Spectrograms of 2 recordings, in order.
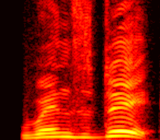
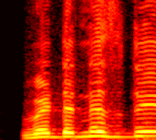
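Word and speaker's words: Wednesday: ये देखो WED, तो डी के बाद एन था तो डी को काटो, वेंसडे, वेडनेसडे नहीं बोलेंगे, गलत हो जाएगा।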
